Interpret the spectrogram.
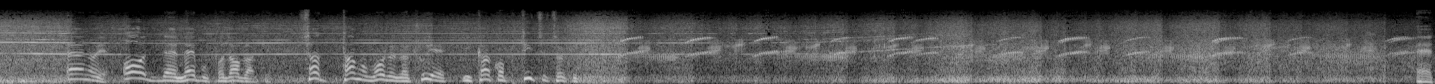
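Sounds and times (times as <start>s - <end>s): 
speech: 0.7s - 6.1s, 14.2s - 14.3s
dense chorus of frogs croaking: 6.1s - 14.3s
noise: 14.0s - 14.3s.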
